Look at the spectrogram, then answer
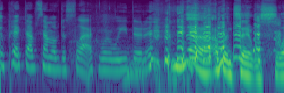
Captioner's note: laughter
